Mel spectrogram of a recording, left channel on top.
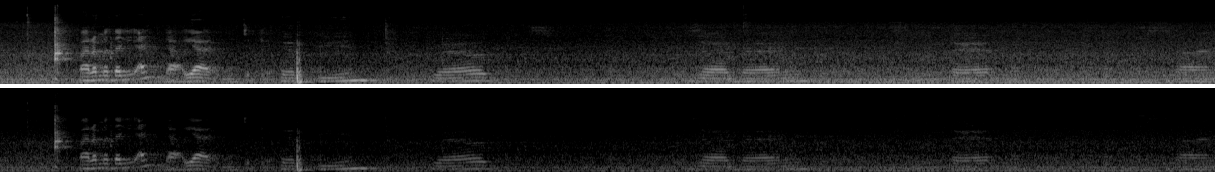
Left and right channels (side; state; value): right; quieter; 11.8 dB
